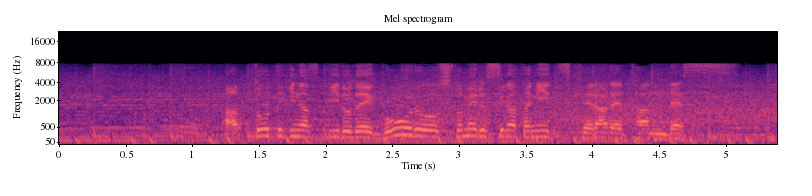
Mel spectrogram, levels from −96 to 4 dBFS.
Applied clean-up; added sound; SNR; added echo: none; none; none; none.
